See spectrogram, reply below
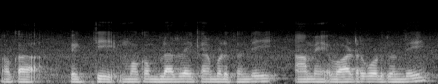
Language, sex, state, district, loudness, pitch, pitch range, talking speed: Telugu, male, Telangana, Mahabubabad, -14 LUFS, 125 Hz, 120-130 Hz, 125 wpm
